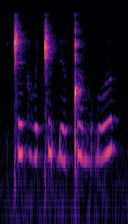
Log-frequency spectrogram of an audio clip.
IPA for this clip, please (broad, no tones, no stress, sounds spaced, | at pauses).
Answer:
ǁ e ɡ ɦ ɔ̤ ɪ̯ ǁ ɨ ʔ ɠ e ə̯ ǃ ɐ n ɔ̤ ʔ ɠ o ə̯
